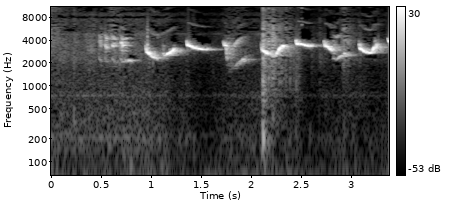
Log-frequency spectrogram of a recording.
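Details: At 2 a.m. a caged Chinese hwamei, soon to travel to Vũng Tàu, delivers fluty whistled phrases with slurred up-and-down notes, preceded by a low hum and broken once by a sharp click.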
